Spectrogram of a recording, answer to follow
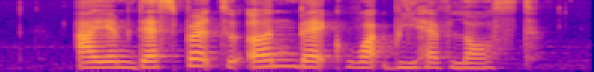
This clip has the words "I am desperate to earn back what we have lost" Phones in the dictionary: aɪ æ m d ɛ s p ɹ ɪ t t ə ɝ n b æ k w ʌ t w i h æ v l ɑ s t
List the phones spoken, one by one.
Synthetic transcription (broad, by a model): aɪ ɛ m d ɛ s p ɹ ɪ t t ə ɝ n b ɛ k w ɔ t w i h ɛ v l ɑ s t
